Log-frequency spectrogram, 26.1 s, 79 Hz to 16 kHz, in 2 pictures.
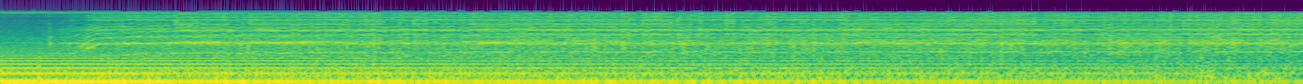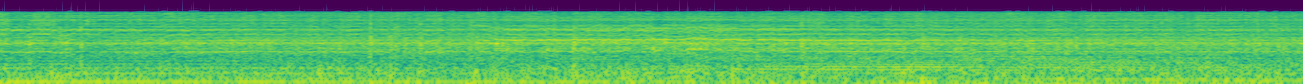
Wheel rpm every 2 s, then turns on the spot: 50, 150, 160, 160, 160, 160, 160, 160, 160, 160, 160, 160, 160.
none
